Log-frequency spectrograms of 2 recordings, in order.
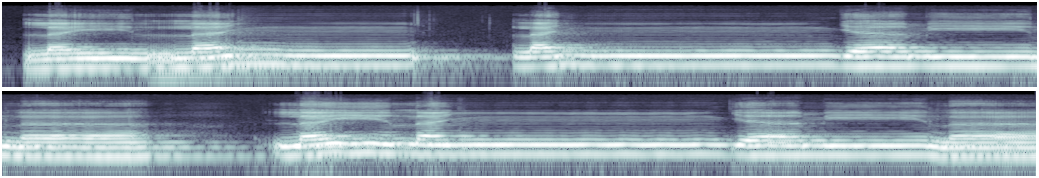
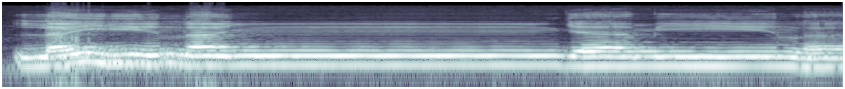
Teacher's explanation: ketika ada tanwin menghadapi huruf jim, maka suara n-nya itu tempelkan di huruf jim sehingga bunyinya mendekati seperti huruf an ya, an. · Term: tetap didengungkan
